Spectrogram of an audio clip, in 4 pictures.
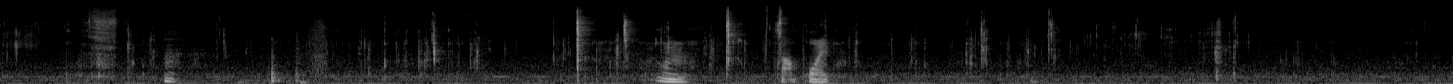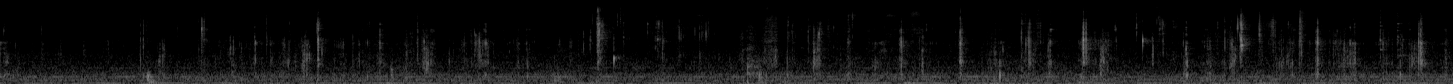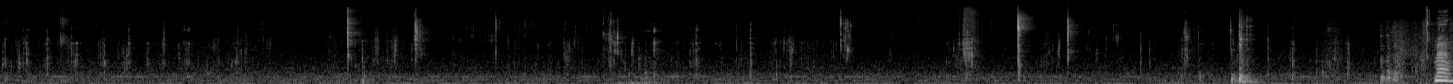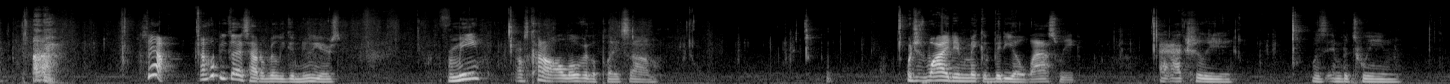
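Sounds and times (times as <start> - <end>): faint hum: 0.0 - 58.0
biting and chewing chicken: 3.3 - 45.0, 49.6 - 52.7.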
